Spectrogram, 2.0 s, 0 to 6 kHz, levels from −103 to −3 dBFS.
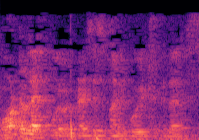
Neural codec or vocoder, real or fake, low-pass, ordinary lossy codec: none; real; 5.4 kHz; MP3, 24 kbps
